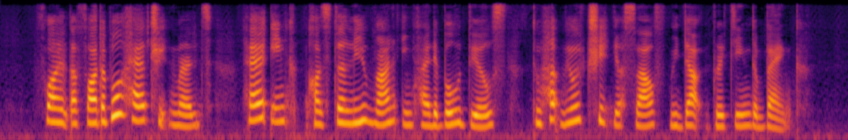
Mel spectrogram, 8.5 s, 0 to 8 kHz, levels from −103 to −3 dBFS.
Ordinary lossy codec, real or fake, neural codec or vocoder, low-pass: none; fake; codec, 16 kHz, 1 kbps, FunCodec, trained on Chinese and English, 50 frames a second; 7.2 kHz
